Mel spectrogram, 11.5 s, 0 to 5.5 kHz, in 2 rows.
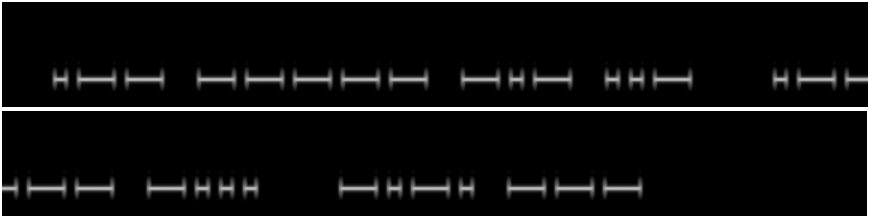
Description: Morse code, heard as a keyed tone, about 15 wpm, 700 Hz. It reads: W0KU 1B CO
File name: LARK-FD-2022-Log-in-CW-15wpm-700-Hz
